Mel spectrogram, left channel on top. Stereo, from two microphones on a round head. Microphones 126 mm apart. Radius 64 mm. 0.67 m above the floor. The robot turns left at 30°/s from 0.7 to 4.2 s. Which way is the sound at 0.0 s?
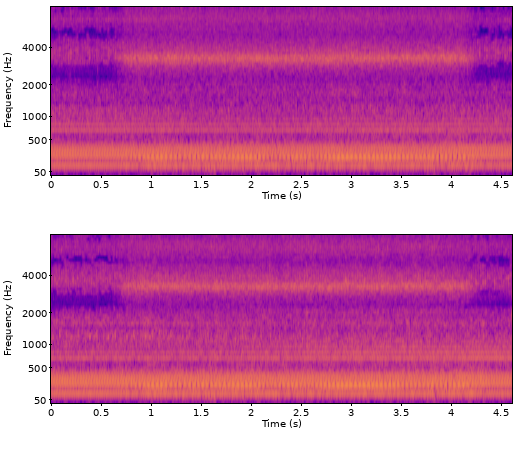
25° left.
